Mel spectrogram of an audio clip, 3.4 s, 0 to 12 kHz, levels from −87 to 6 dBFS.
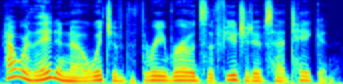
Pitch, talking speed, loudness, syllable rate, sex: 170 Hz, 245 wpm, -16 LUFS, 5.7 syllables/s, female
